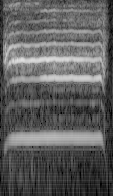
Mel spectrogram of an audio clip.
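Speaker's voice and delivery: very high, loud squeal; long piercing "eee"; brake squeal imitation. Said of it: "It's going".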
